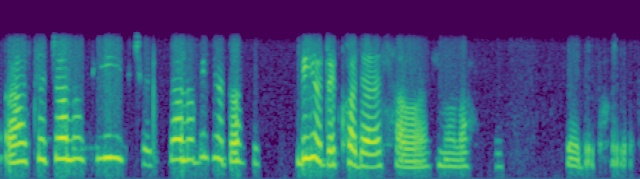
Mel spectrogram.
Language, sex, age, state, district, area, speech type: Kashmiri, female, 18-30, Jammu and Kashmir, Budgam, rural, conversation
